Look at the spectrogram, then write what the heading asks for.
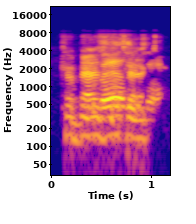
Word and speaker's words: cabazitaxel: Cabazitaxel.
